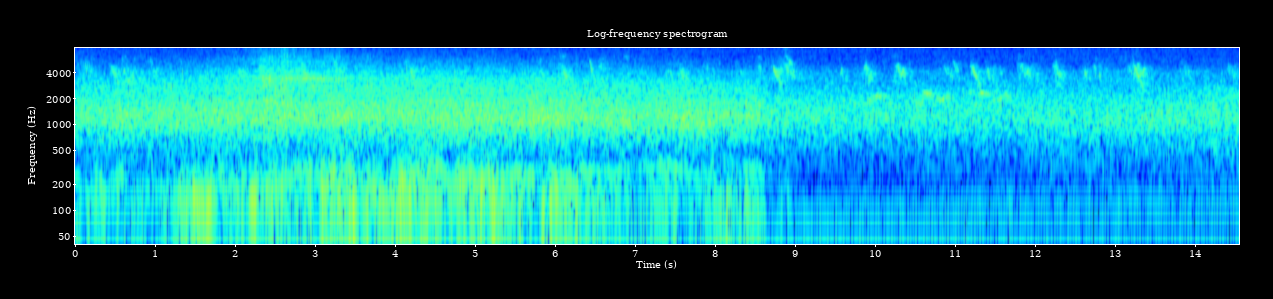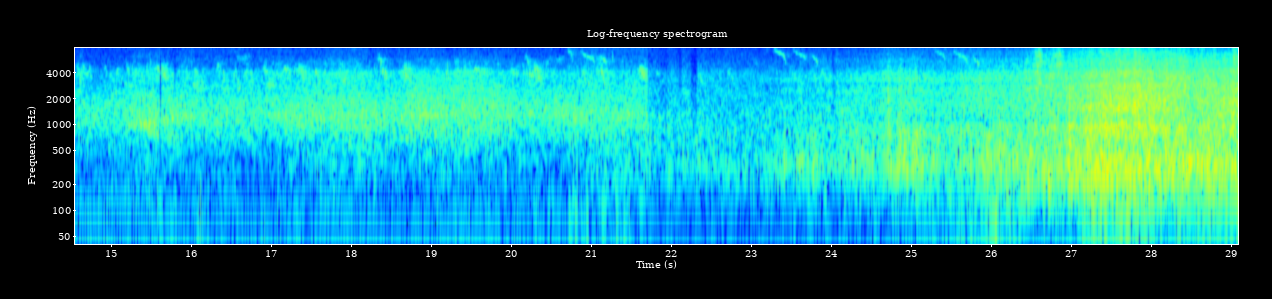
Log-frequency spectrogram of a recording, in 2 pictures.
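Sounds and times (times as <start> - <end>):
steady outdoor hiss: 0.0 - 29.0
small birds chirping: 5.8 - 24.2, 24.8 - 26.2.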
